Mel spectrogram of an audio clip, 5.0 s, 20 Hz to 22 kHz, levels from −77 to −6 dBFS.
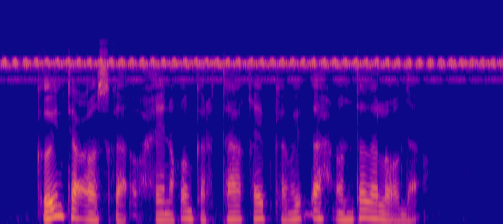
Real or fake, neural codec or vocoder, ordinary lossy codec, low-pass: real; none; none; none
